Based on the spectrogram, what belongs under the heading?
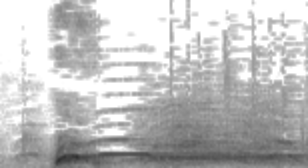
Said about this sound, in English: What a lively round of applause for the band back there.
